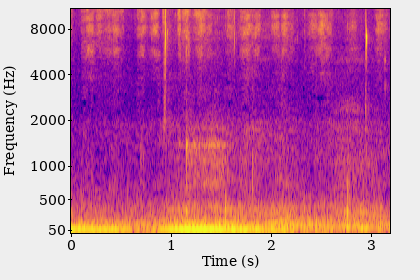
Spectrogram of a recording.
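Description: Pen or marker writing an accounting entry, a soft continuous scratching of strokes across a surface, close and steady over low room hum.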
